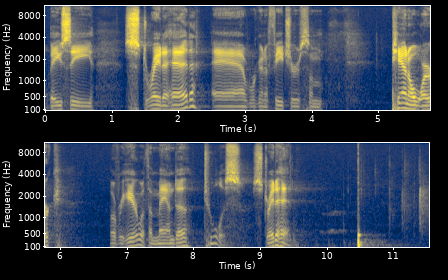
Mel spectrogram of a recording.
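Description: A man speaks to an audience over a loudspeaker in a large hall.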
